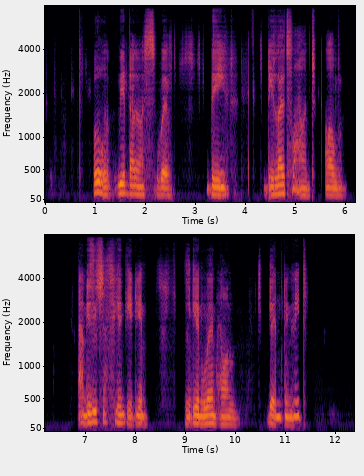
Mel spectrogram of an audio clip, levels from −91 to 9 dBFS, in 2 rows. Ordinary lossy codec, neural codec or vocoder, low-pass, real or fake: none; codec, 16 kHz, 0.5 kbps, FreqCodec, larger model; none; fake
